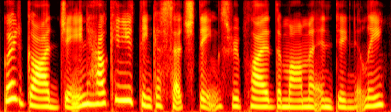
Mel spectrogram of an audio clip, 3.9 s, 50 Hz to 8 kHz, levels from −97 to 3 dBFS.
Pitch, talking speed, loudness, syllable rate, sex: 225 Hz, 215 wpm, -18 LUFS, 5.0 syllables/s, female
